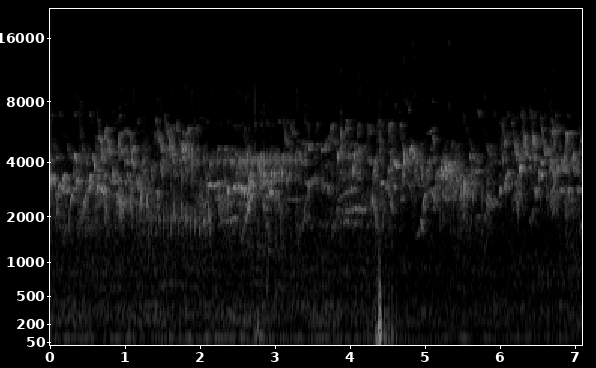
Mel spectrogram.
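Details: Canary singing indoors at home: a steady stream of fast trills and warbled phrases, high and bright, with a single sharp knock partway through.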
